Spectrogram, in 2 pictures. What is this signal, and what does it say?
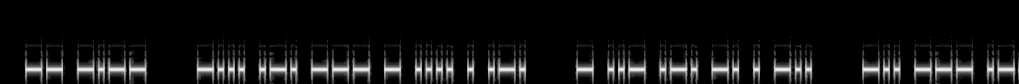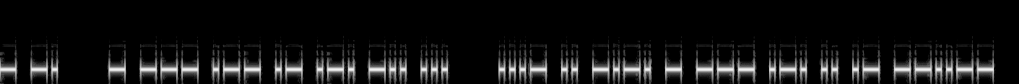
Morse code, heard as a keyed tone, about 23 wpm, 700 Hz. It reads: MY BROTHER TURNED DOWN TOWARDS VICTORIA,
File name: Book One / 14-Chapter 14 - 23 WPM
